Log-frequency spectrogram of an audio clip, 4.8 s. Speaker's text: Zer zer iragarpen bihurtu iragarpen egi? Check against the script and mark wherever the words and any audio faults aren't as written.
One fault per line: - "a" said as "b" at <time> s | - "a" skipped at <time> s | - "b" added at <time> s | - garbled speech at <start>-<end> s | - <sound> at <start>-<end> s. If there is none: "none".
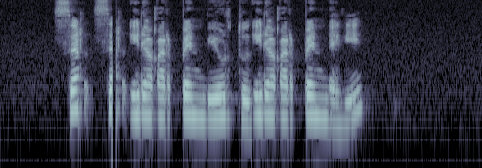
- dropout at 1.1-1.2 s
